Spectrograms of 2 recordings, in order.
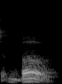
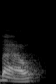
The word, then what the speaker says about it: Mbow: Makers right tackle Marcus Bo uh it is pronounced Bo not bow. I was going to come on here and and say bao before I did my research.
